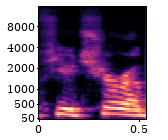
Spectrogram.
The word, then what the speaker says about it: Fvtura: spell it for people it's actually f v as in victor t isn't tom u r a so it's you call it futura but it's like spelled a little funky so you know where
